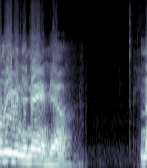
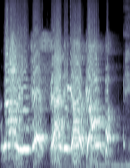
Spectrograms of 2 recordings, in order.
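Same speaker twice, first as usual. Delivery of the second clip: laughing shout. Real, not acted. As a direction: shout it while cracking up. Laughing outburst.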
